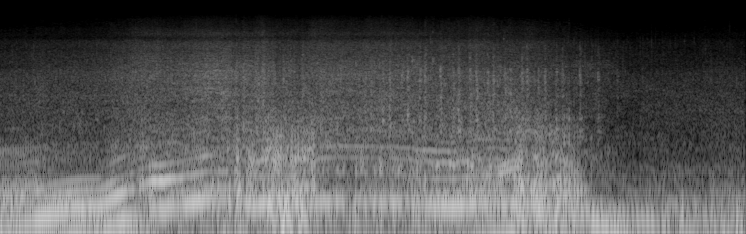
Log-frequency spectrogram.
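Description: Jeep Wrangler Rubicon's engine revving hard under load as it climbs a steep ramp out of a muddy trench, its tyres churning dirt. The revs rise over the first two seconds, hold high, then drop away about six seconds in.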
